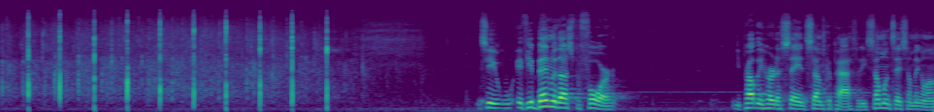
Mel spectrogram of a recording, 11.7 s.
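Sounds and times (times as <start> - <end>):
audience clapping in rhythm: 0.0 - 4.9
hiss: 0.0 - 11.6
speech: 6.0 - 7.8, 9.2 - 11.6.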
